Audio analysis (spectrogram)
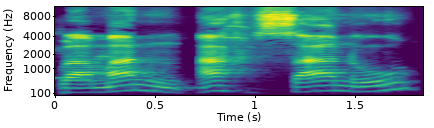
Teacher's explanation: Nun sukun bertemu dengan huruf alif. Bacaan izhar dibaca jelas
